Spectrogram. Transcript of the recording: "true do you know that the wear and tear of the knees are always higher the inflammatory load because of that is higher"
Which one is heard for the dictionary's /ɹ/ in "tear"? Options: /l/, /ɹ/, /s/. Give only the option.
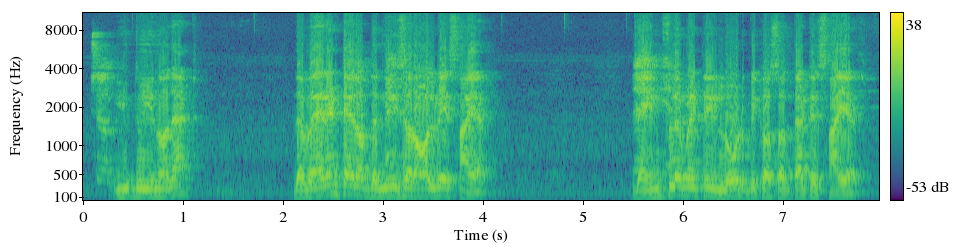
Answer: /l/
